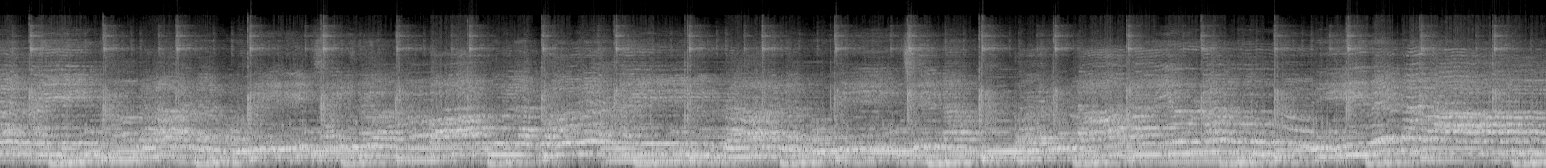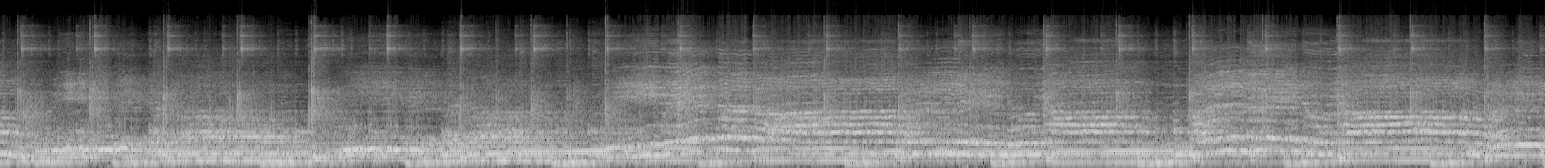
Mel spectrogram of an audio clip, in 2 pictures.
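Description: A mixed choir of men and women singing a Telugu Christian praise song through microphones, over music with a steady beat.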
